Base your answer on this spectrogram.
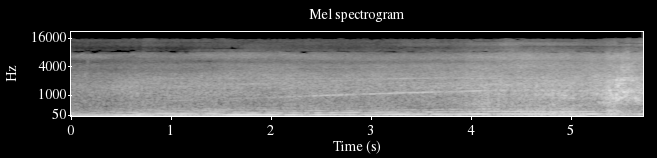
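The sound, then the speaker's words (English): A Smart car's engine revs hard and steadily with a rising transmission whine, ending in a sudden burst of tire skid and scraping as the car whips around in a J-turn and flips. No one speaks. “Here's a J-turn in a smart car.”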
